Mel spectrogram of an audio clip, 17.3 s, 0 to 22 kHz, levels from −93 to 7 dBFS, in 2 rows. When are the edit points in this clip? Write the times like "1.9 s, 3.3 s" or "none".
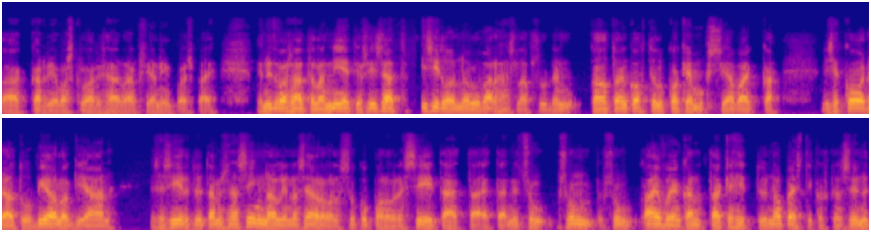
2.5 s, 4.1 s, 5.8 s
